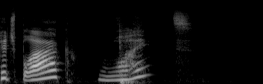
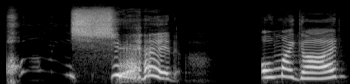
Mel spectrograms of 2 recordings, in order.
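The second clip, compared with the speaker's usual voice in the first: high, loud, drawn-out disbelief; stunned, the words pulled long; overwhelmed shout; shocked shout; 8 semitones higher, 9 dB louder, much slower than usual. Real, not acted. Stunned by flood of subs.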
